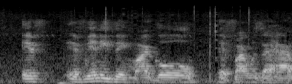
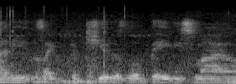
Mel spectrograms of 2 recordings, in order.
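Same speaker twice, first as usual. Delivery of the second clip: ordinary talk, nothing marked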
